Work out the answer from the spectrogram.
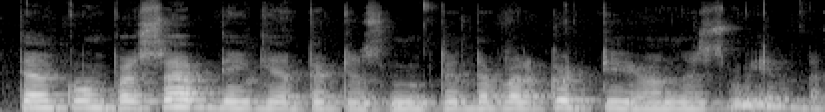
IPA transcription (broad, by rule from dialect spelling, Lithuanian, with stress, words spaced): ˈtʲɛn ˈkʊmpɐs ˈɑːbʲdʲɛɡʲeː toːˈkʲɪs tɐɪ dɐˈbɐr ˈkʊr tʲiː jɛʊ ɐˈnɐs ˈsʲmʲiːrdɐ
